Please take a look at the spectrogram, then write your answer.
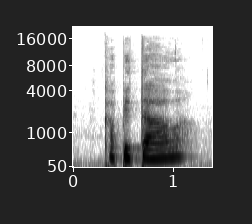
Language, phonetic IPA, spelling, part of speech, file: Czech, [ˈkapɪtaːl], kapitál, noun, Cs-kapitál.ogg
- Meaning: 1. capital (the means to acquire goods and services, including financial means) 2. capital (already-produced durable goods available for production)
